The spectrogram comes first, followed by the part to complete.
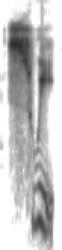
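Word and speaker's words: suite: metamorphosis metamorphosis and 23 two spellings but the same sound sweet if it doesn't have e at the end it's suit but the one spelled s-u-i-t-e is the same as sweet like candy sweet conceptual i'm pushing it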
